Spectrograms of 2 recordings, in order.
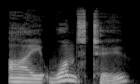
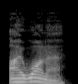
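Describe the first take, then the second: First: Each word is said fully and separately. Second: The words run together with reduced sounds.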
